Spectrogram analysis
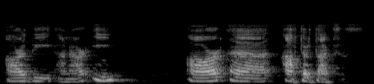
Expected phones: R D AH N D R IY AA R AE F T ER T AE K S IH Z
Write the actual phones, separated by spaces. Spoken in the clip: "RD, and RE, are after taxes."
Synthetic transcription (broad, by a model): R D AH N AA R IY AA R AE F T ER T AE K S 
